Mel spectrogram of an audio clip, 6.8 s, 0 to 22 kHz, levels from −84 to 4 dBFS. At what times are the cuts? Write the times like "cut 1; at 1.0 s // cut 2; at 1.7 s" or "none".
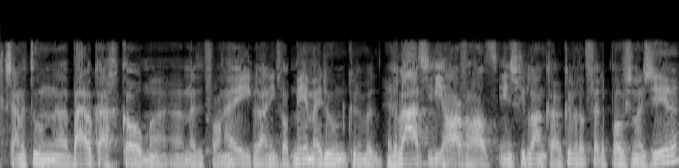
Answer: cut 1; at 2.1 s // cut 2; at 2.5 s // cut 3; at 3.8 s // cut 4; at 5.0 s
